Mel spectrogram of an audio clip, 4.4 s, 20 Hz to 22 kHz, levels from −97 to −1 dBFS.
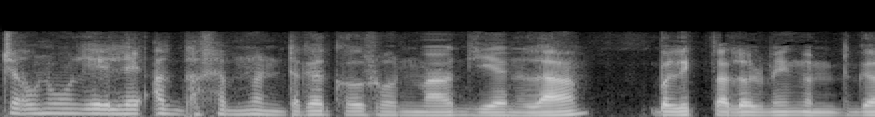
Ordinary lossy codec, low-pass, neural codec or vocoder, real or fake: MP3, 48 kbps; 7.2 kHz; codec, 16 kHz in and 24 kHz out, 0.6 kbps, FocalCodec, streaming, 2048 codes; fake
